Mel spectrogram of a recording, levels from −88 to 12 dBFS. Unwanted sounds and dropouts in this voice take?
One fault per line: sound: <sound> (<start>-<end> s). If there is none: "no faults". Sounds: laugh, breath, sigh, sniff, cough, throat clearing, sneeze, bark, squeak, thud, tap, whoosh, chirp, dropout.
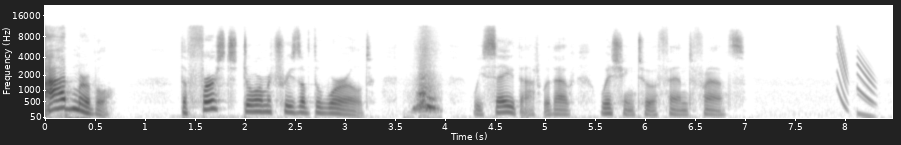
sound: whoosh (3.6-4.0 s)
sound: chirp (7.9-8.3 s)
